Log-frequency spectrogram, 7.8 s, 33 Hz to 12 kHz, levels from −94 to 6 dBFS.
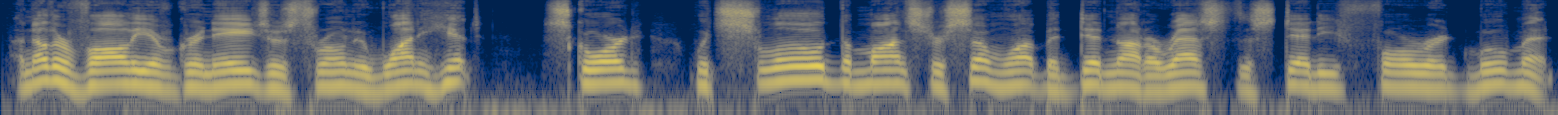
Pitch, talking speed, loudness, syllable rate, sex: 150 Hz, 175 wpm, -17 LUFS, 5.5 syllables/s, male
